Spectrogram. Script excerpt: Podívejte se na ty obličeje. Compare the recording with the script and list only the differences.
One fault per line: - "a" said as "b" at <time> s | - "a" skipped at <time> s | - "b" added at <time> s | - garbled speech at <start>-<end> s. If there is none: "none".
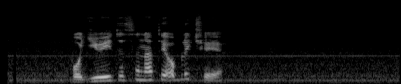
none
